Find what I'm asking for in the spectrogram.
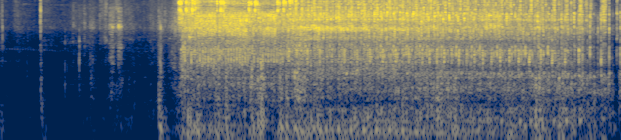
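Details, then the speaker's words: Miniature hit-and-miss engine spun over: breathy hissing puffs about four a second instead of firm compression strokes as compression leaks past the piston rings; owner suspects it may need a sleeve. "I can hear it leaking compression past those rings so that's not good maybe it needs a sleeve"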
